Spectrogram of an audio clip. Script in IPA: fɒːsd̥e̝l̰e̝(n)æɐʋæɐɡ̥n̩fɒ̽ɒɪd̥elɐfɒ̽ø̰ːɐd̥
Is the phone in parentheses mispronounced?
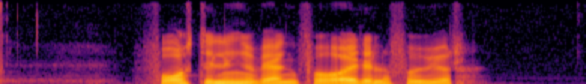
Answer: yes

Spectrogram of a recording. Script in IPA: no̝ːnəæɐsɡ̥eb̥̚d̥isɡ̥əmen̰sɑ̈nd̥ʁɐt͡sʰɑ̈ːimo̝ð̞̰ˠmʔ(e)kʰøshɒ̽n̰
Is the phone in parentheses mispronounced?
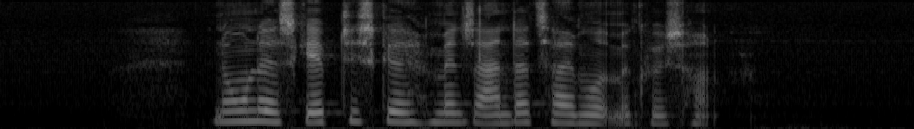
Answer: no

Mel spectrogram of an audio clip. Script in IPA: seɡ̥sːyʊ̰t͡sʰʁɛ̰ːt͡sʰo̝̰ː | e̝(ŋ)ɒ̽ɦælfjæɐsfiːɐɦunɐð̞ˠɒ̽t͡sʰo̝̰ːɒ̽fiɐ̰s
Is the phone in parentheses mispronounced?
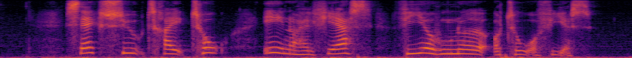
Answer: yes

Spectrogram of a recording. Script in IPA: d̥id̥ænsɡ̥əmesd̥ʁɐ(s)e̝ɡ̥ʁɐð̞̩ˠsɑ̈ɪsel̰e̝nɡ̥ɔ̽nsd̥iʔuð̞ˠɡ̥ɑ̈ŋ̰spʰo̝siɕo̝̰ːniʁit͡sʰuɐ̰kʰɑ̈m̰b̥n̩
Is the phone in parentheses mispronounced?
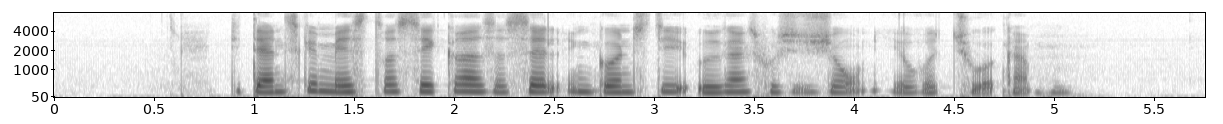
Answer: no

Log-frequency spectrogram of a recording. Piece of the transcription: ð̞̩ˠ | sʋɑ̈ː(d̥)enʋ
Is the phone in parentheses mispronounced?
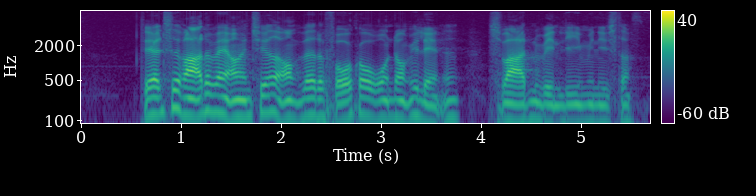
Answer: no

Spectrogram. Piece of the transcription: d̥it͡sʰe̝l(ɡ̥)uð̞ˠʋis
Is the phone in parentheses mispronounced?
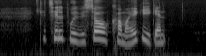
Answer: yes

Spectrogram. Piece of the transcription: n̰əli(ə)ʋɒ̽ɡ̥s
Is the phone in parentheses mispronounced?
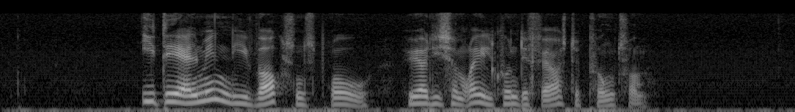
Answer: no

